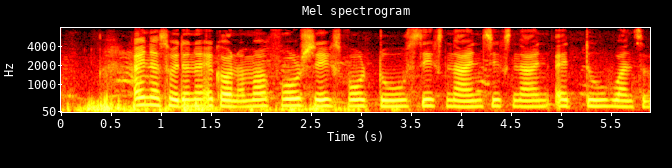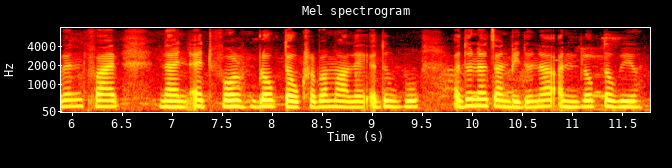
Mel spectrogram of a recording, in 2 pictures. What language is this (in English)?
Manipuri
